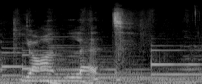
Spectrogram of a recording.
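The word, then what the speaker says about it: Jørgen Leth: So basically it's a documentary filmed in 2003, and it's Lars von Trier, the crazy Danish director, and his mentor Jan Lett, that's how you say it, kind of battling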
